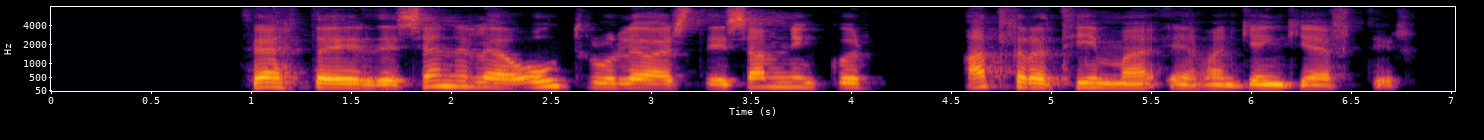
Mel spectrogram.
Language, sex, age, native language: Icelandic, male, 70-79, Icelandic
